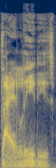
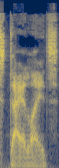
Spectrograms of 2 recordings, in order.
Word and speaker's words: Stylites: I've heard it pronounced Stylites, but it's really, I believe, Stylites. Stylites. Sounds like skylight.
